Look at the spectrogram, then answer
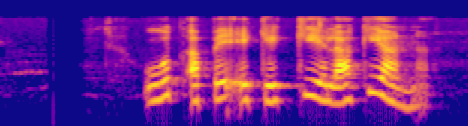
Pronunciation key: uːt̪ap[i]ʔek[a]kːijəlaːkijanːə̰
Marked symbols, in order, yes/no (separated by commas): no, no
